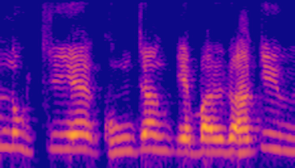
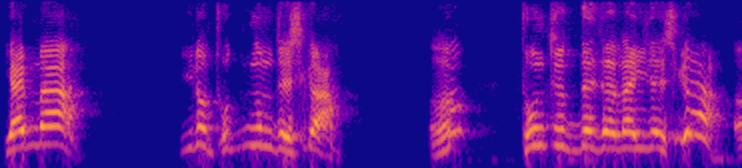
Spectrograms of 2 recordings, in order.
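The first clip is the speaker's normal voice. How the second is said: loud, high-pitched mock scolding; hammed-up angry outburst at a refusal; mock cursing; 7 semitones higher, 3 dB louder than usual. Buyer cursing a landowner who refuses, hammed-up angry shout. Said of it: "욕하시면 돼요".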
